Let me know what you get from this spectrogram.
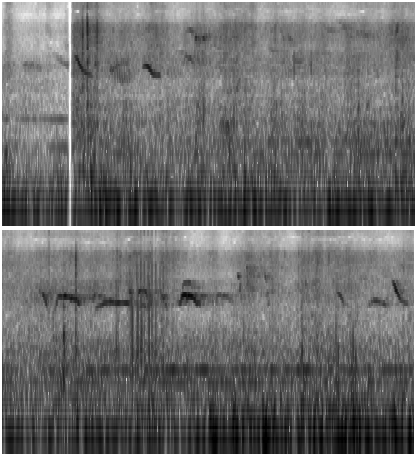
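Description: Small birds chirping: many short, quick, high chirps, busiest in the middle stretch, over a low background rumble.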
